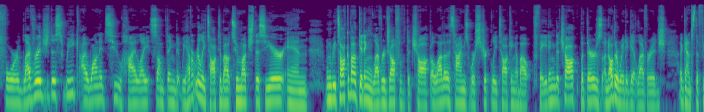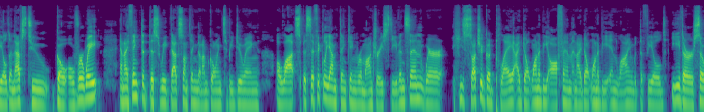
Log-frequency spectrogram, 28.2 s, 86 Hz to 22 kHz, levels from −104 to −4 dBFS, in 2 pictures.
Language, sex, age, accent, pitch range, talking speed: English, male, 30-49, American, 125-145 Hz, 220 wpm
